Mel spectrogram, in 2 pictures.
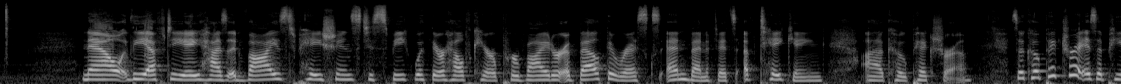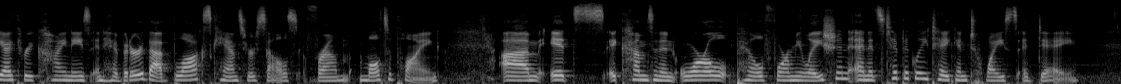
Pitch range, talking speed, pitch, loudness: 185-225 Hz, 135 wpm, 205 Hz, -27 LUFS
